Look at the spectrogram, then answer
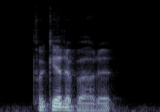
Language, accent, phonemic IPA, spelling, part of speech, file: English, US, /fəˈɡɛdəˌbaʊ.dɪt/, foggetaboutit, interjection, En-us-foggetaboutit.ogg
- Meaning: Pronunciation spelling of forget about it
